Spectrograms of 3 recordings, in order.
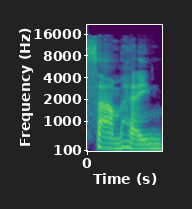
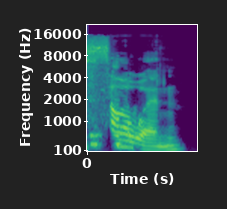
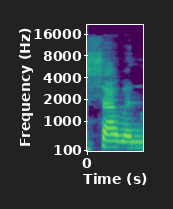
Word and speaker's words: Samhain: Tell us a bit about this festival, which isn't pronounced Samhain, but that's how it's spelt. Is it Samhain? It's pronounced Samhain, yes.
